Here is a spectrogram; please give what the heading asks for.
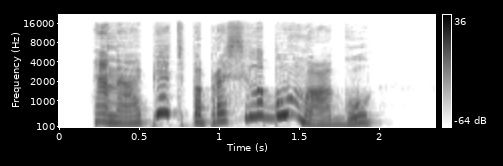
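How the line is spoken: Shrill voice offstage. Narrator (Russian): раздался визгливый голос за углом

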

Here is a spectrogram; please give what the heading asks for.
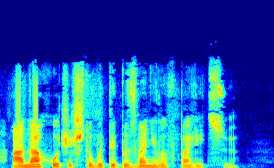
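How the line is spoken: Deliberately calm, hiding fear. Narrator (Russian): Он, как и в прошлый раз сказал, намеренно спокойно, не выдавая своего страха

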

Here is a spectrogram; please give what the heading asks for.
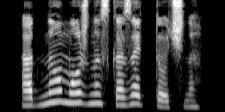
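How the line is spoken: Sighing reply. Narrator (Russian): вздохнула я в ответ

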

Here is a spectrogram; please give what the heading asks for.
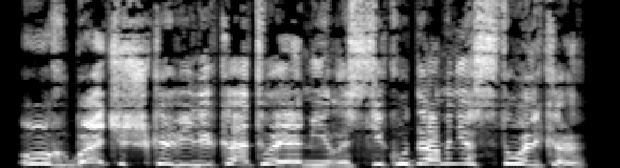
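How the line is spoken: Widow wailing. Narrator (Russian): завопила было вдовица

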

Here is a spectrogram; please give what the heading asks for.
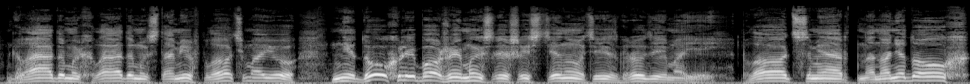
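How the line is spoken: Nearly shouted. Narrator (Russian): почти выкрикнул Константин

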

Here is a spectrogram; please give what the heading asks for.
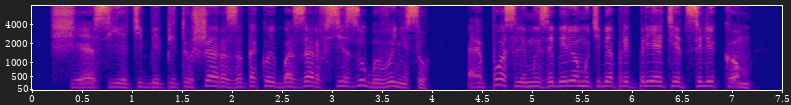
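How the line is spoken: Angry, through teeth. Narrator (Russian): зло процедил Рыло

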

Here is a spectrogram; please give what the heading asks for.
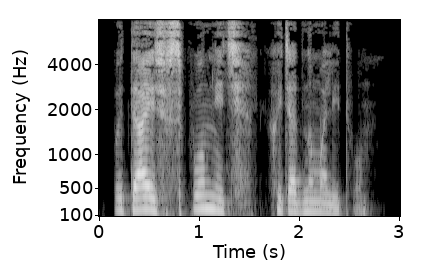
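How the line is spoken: Gloomy. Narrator (Russian): мрачно ответила я

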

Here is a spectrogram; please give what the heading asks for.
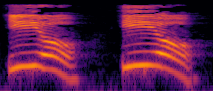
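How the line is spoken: Companions shouting. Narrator (Italian): gridarono i compagni

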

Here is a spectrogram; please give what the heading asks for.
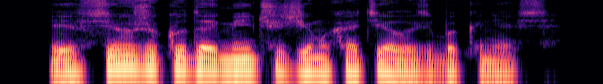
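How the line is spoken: Sighing. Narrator (Russian): вздохнул кардинал

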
